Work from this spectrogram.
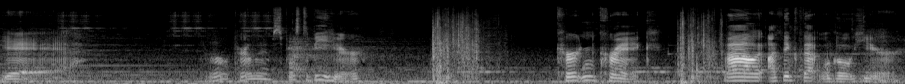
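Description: Casting: male game streamer, fairly high voice, thinking aloud casually over game music. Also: big pitch swings, slow, gravelly, pauses often. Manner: musing aloud to himself and viewers. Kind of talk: casual live let's play commentary.

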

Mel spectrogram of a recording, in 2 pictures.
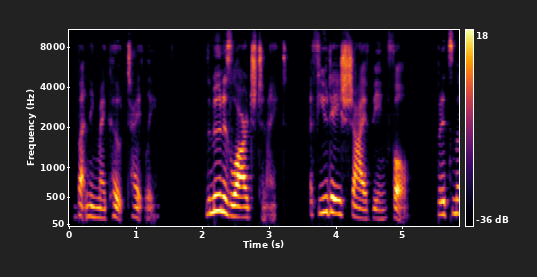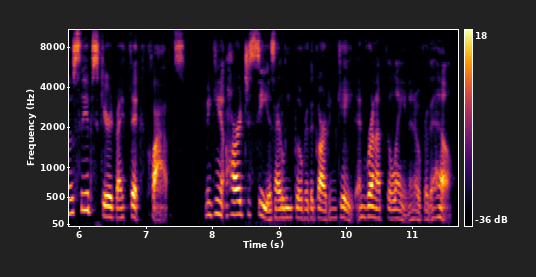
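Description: A woman reads a children's fantasy story aloud. Her voice sits a little low and moves through wide, animated pitch swings as she narrates. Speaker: audiobook-style reader.

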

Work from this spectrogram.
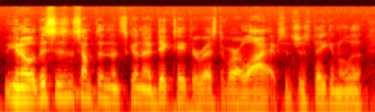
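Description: A man's voice: mid-range voice, quick pace, gravelly, darkish tone, a little hiss or hum. A middle-aged man with an American accent hosting a casual news discussion in an informal, enthusiastic way. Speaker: news show host. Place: indoor studio at a table.

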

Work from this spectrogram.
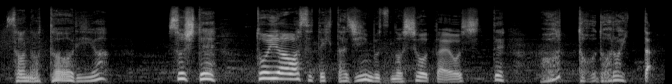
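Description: A woman's voice: on the low side, animated, creaky. An elderly lady novelist in an anime audio drama, genteel and playful. Her intonation swings widely as she teases and draws out what she reveals. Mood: confiding. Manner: genteel, teasing, deliberately revealing.

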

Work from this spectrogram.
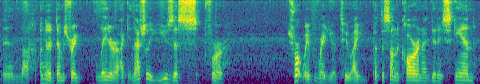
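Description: A man hosting a hobby show, giving a casual product overview in a halting, rambling, unscripted way. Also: fairly low pitch, slight background noise. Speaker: host of a hobby radio show. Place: small bedroom, indoors.

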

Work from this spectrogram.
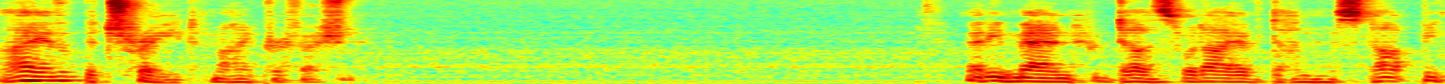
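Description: A man's voice: mid-range voice, a little hiss or hum, close to an everyday voice. A man performing a stage monologue as a defeated, self-condemning aging scientist, in a theatrical, declamatory manner. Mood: quiet self-condemnation. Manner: theatrical, declamatory, impassioned oratory.

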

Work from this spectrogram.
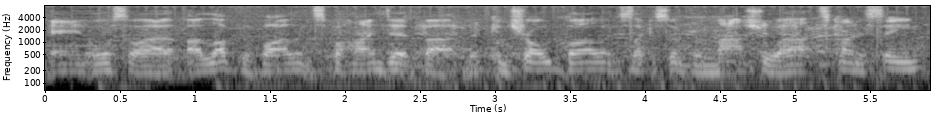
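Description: A man's voice: fairly low pitch, little pitch movement, fairly quick. A young man from New Zealand, a reenactor, talking casually in a documentary interview at a night camp outdoors.

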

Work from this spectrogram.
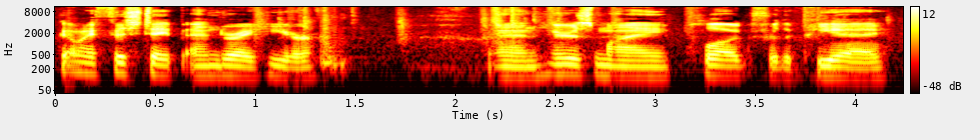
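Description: A man in his thirties talks through a hands-on job in a casual, medium-pitched voice. He thinks aloud as he works. The camera mic picks up outdoor ambient noise around him. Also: fairly even intonation, measured pace. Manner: casual, chuckling, thinking aloud while working. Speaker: DIY presenter. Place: outdoors at an open car. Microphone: camera set near the work.

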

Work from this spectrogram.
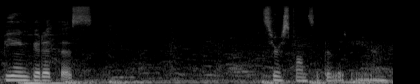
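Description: An actress playing an earnest, open-minded young college soccer player, talking conversationally in a video game cutscene. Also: female voice, fairly low pitch, flat delivery, moderate pace, creaky, over music, crowd noise. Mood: sincere. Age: young adult.

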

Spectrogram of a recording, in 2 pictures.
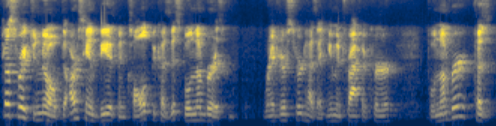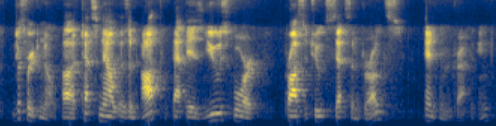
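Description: A young man with a bright, lively voice chats casually as he makes prank calls. He is recorded at arm's length in an echoey room. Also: mid-range voice, normal speed. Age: young adult. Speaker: prank caller filming himself. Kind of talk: casual chat and prank calling. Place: small room indoors at a table. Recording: echoey room with background noise.

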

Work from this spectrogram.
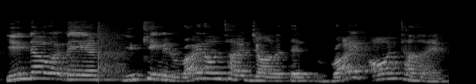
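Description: A man in his thirties live-streaming at a desk indoors, muttering low, then shouting whenever he wins, with his voice going hoarse. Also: expressive, a little slow, a little hiss or hum. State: losing his voice. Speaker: lottery scratch-off streamer. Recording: roomy echo, loud music behind.

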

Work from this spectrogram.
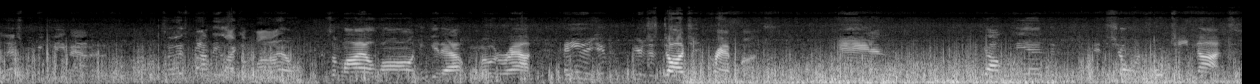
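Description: Casting: fifties man, slightly higher voice, unpolished how-to talk, engine noise behind. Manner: rambling, hands-on explaining with restarts. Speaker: sailing vlogger. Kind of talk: casual how-to narration. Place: sailboat cabin, then open deck outdoors.

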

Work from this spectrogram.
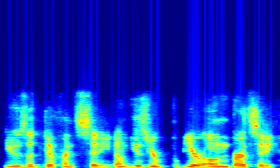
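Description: A man's voice: medium pitch, brisk, a bit bright. A man in his thirties presenting a cybersecurity webinar in a casual, rambling way, often restarting his sentences. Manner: rambling with frequent restarts and fillers. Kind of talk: casual conversational webinar talk. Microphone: headset on a video call. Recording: dull lo-fi webinar audio.

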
